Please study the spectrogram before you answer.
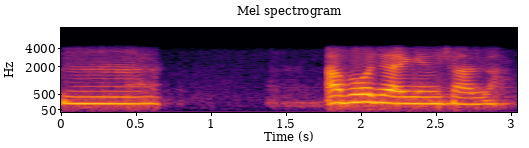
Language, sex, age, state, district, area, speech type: Urdu, female, 18-30, Bihar, Khagaria, rural, conversation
